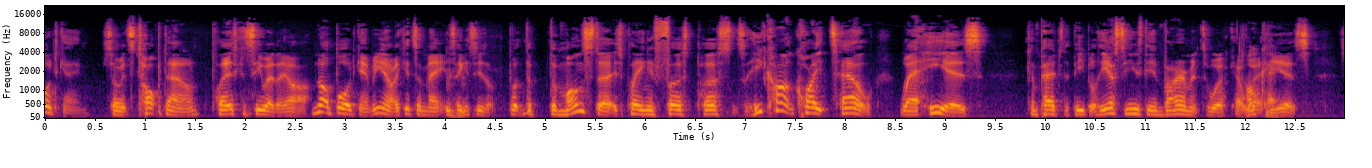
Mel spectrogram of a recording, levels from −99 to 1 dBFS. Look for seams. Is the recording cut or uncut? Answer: cut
